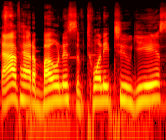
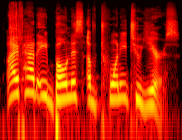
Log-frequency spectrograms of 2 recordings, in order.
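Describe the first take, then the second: First: It is said in an Australian accent. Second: It is said in the speaker's normal accent.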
